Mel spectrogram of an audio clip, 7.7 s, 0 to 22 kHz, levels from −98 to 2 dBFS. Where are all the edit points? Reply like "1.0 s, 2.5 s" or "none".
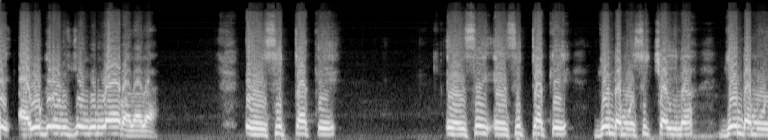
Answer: none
